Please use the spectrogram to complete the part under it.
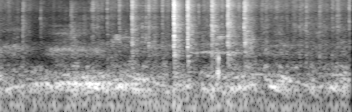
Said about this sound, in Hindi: ये पूरा कबूतर है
